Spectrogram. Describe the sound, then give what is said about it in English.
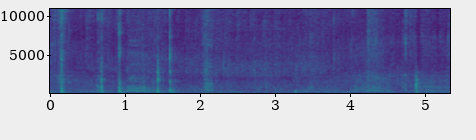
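Food is stirred in an oiled cooking pan. A soft sizzle sits under scraping strokes, broken by several sharp clicks of the utensil against the pan, with no talking. “And as I said before, I stir from the outside of the pan in, and then in the middle I kind of”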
